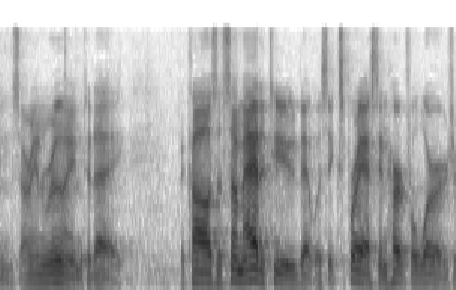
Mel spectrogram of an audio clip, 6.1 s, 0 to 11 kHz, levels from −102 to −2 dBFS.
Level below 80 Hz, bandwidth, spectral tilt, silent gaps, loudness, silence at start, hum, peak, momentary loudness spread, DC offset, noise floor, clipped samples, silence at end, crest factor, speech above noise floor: -66 dBFS; 8 kHz; -5.5 dB/octave; none; -29 LUFS; 0 s; none; -6 dBFS; 15 LU; under 0.1%; -61 dBFS; under 0.1%; 0 s; 24 dB; 32 dB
